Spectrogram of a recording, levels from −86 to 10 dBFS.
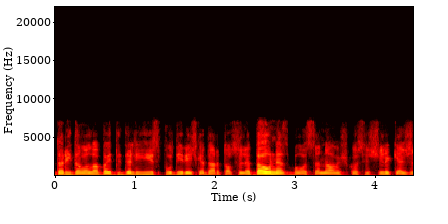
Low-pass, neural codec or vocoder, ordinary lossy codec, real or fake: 7.2 kHz; codec, 16 kHz, 4 kbps, X-Codec, WavLM features, trained on Multilingual LibriSpeech; Opus, 16 kbps; fake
